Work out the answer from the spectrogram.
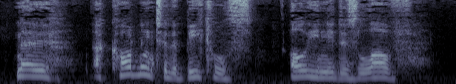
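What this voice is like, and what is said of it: Scottish accent. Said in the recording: “I just love the Scottish accent. It just adds gravitas to anything.”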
